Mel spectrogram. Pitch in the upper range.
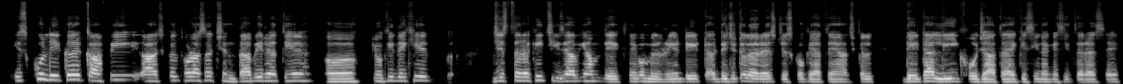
No: medium, 140 Hz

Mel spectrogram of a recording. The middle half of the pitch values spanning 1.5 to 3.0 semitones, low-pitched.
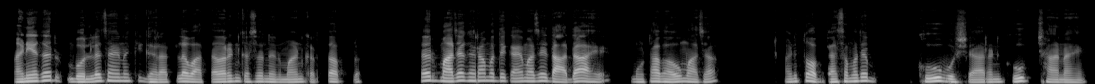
No: average, 4.1 semitones; low, 130 Hz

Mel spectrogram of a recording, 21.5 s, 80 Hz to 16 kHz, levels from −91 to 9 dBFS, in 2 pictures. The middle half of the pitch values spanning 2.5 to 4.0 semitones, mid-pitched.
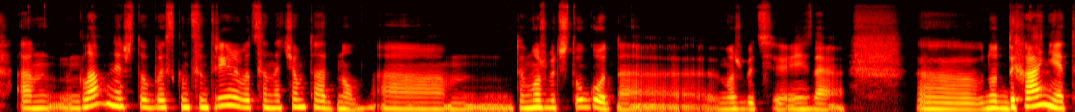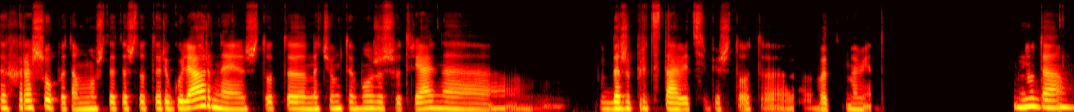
Yes: average, 3.3 semitones; medium, 175 Hz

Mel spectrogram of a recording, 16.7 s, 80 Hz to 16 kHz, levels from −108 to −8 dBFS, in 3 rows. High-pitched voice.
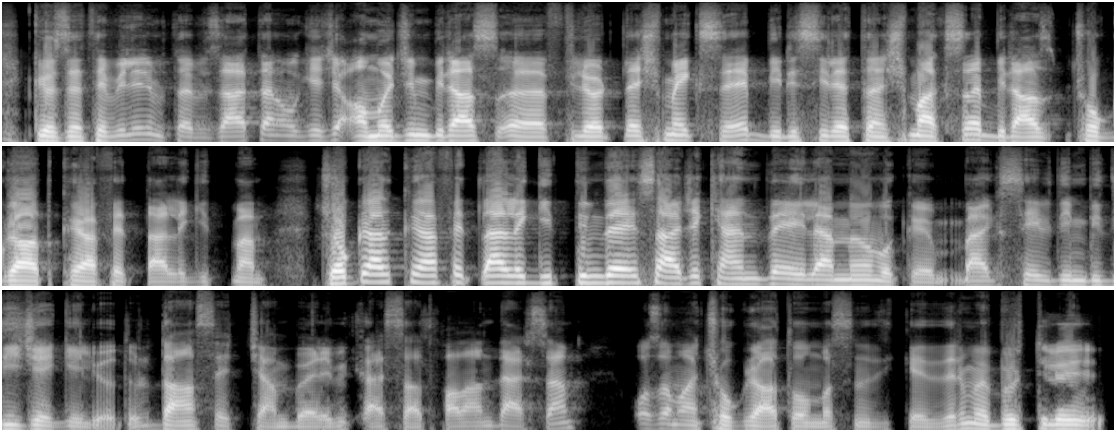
No: low, 120 Hz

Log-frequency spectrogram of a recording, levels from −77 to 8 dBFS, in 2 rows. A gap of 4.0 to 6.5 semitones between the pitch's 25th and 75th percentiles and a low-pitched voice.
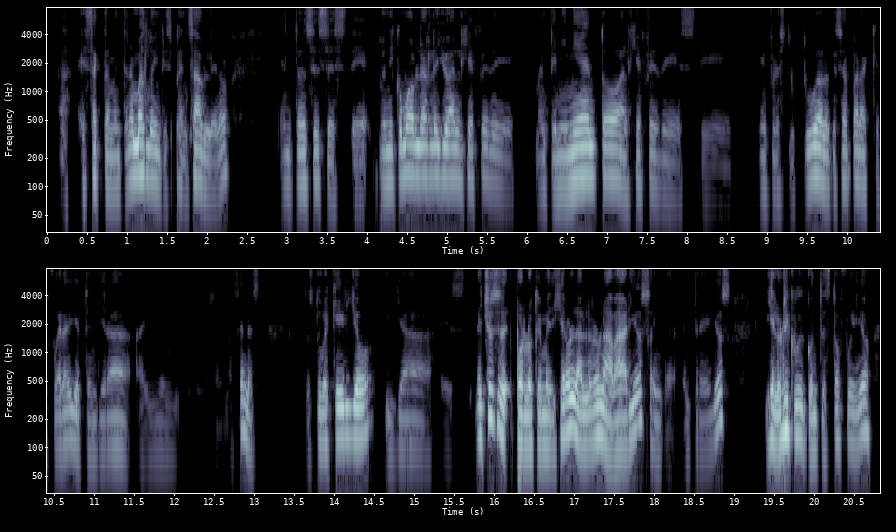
Yes: average, 4.3 semitones; low, 115 Hz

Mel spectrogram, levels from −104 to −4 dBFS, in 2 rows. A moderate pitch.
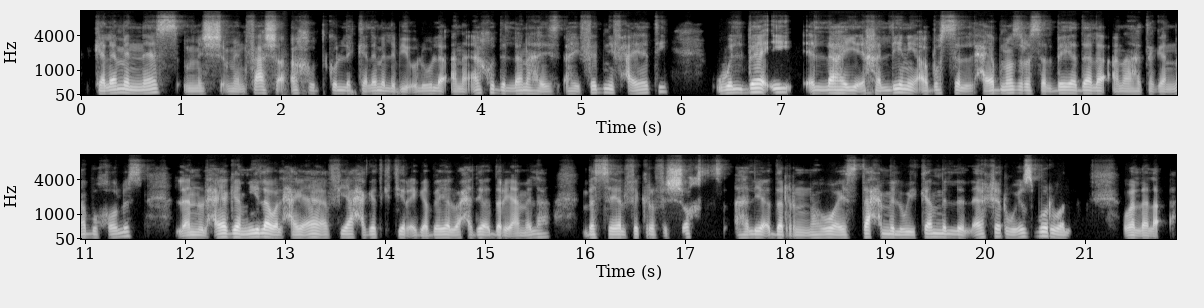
No: low, 115 Hz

